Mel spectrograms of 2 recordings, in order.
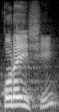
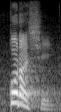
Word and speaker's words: Qurashi: You're not called Qurayshi, it's Qurashi. In Arabic, it's Qurashi. It's not Qurayshi.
